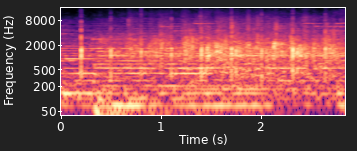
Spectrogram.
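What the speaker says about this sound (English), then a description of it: "Please, a round of applause." An audience applauds at a lifetime achievement award presentation in a ceremonial hall, a fairly faint, distant wash of clapping over a steady low hum and background music.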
